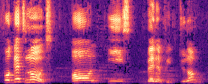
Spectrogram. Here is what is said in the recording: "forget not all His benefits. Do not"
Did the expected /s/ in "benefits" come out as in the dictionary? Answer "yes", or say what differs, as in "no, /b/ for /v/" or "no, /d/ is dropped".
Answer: no, /s/ is dropped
